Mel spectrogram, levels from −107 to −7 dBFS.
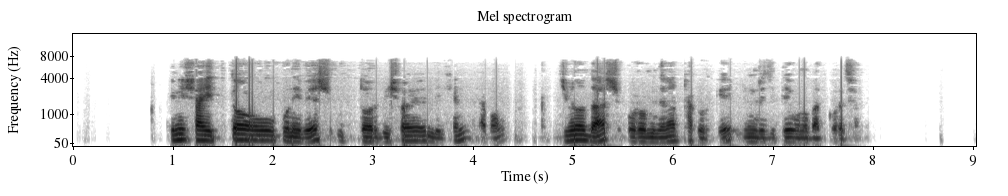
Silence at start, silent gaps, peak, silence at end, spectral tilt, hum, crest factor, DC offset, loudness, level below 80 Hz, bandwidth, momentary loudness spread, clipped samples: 1 s; none; -2 dBFS; 1.25 s; -7 dB/octave; none; 20 dB; under 0.1%; -22 LUFS; -54 dBFS; 7.6 kHz; 14 LU; under 0.1%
